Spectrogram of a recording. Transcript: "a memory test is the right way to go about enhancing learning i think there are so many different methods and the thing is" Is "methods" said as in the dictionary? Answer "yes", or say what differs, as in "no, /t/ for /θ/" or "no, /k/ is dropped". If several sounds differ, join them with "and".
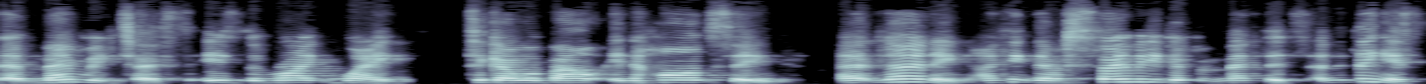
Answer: yes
